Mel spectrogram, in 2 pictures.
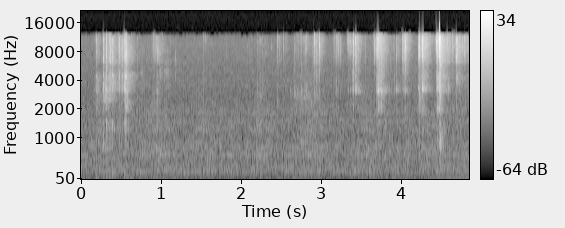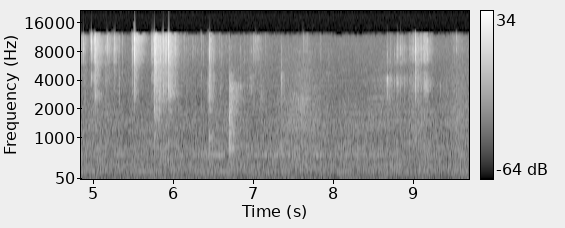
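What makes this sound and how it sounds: A small knife blade scrapes and carves a hand-held, hand-sized solid orange bar of soap with a crosshatch-scored surface, sending curls falling. Crisp, bright, dry scraping bursts come in uneven clusters, near the start, through the middle, and again near the end, with quiet gaps between them. There is almost no low end.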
